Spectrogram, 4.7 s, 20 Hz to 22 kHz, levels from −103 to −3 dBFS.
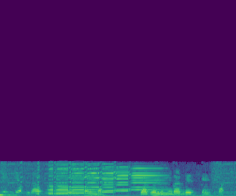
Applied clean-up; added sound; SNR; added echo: none; Harmonica; 0 dB; none.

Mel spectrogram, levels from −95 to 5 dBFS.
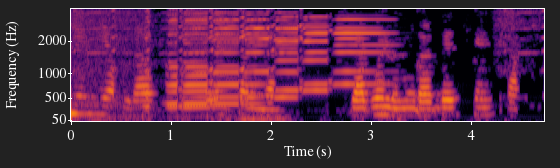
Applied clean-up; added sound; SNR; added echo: classical method spectral subtraction.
